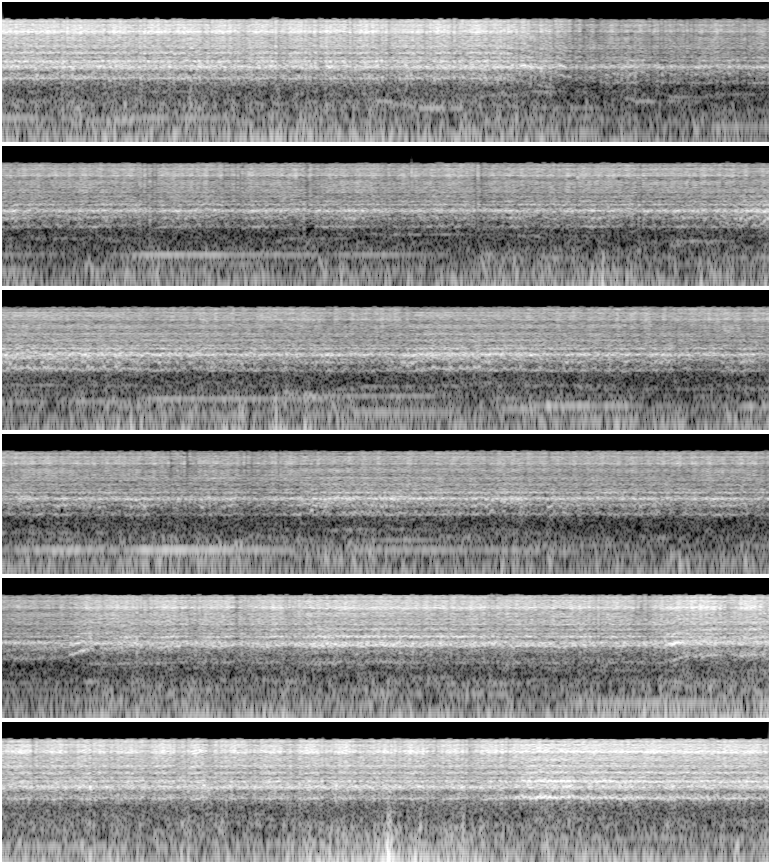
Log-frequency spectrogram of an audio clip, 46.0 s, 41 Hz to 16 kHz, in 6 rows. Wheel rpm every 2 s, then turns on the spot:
160, 160, 130, 70, 70, 70, 70, 70, 70, 70, 70, 70, 70, 70, 70, 80, 110, 120, 130, 160, 160, 160, 160.
none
